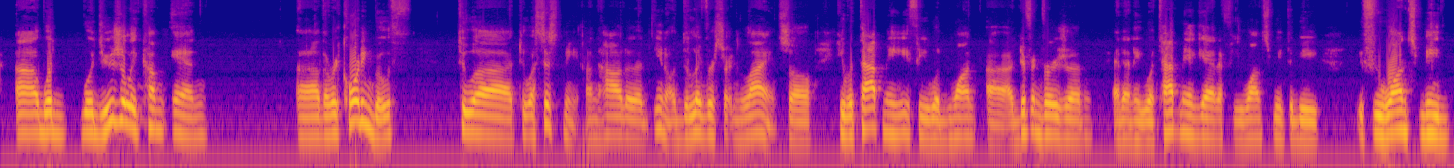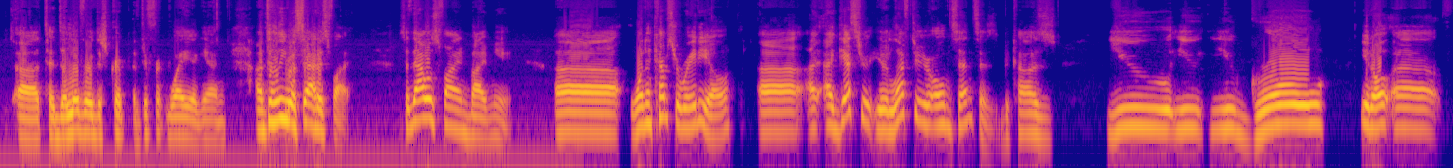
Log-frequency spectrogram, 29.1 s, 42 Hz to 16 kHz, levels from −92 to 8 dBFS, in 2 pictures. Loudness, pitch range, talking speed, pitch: -13 LUFS, 120-170 Hz, 200 wpm, 140 Hz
